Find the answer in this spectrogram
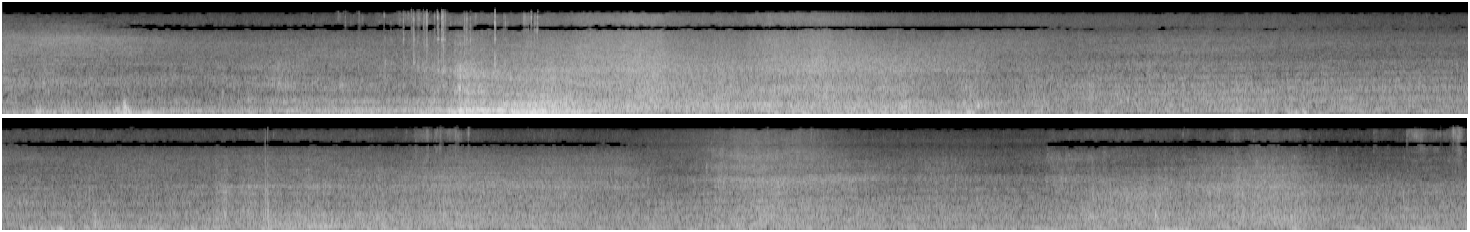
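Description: Surf washing onto a pebble beach, with wind rumbling on the microphone. The loudest surge comes about three to five seconds in, and a smaller one near the end.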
